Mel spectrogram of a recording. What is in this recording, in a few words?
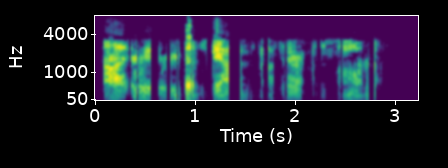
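Simulcast Chandler Patrol A, scanner; Chandler-Ptrl A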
